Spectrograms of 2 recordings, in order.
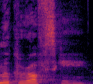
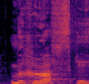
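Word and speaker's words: Mukařovský: The person I have in mind is Jan Mukarovsky. That's not the correct Czech pronunciation, but it's the English version. Mukarovsky, who lived from 1891 to 1975.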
